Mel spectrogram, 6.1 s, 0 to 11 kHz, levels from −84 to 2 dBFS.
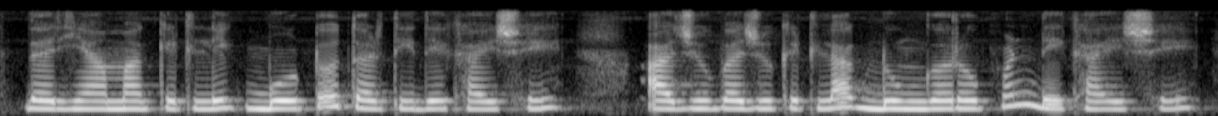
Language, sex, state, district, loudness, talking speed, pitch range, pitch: Gujarati, female, Gujarat, Valsad, -16 LUFS, 120 wpm, 225-235 Hz, 230 Hz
